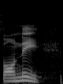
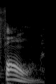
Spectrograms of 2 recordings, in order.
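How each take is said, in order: First: The word is said as two syllables. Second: The word is said as one syllable. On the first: The speaker calls it right. "It's pronounced phoné, like phony" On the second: The speaker calls it wrong. "If you saw this Greek word spelled in English letters, it spells phone"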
